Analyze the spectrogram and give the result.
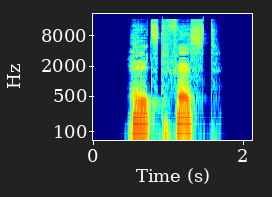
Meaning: second-person singular present of festhalten
- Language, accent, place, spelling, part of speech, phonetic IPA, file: German, Germany, Berlin, hältst fest, verb, [ˌhɛlt͡st ˈfɛst], De-hältst fest.ogg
